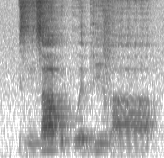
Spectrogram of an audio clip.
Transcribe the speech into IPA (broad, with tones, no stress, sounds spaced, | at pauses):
z ĩ˨ z aː˦ ɓ ə˨ kʷ eː˧ b iː˦ v aː˨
